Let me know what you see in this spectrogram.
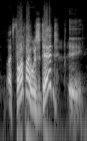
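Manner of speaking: very high, loud, swooping bad Swedish accent. Voicing Harshnag for the group, in a failed Harshnag voice. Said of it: "I can't do the voice at all".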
